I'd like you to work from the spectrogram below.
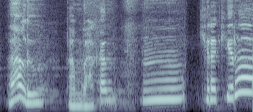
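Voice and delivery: very high put-on feminine voice; campy falsetto female character. Shown as a demonstration. Demonstrating the cooking YouTuber he voiced, campy falsetto. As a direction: play a cooking lady in airy falsetto. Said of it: "suaranya kok rada kayak banci".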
